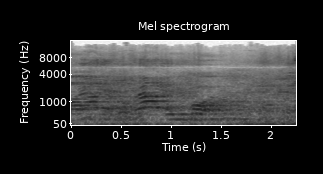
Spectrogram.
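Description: People's voices talking and calling out in a gym, no clear words, over steady background crowd noise.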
